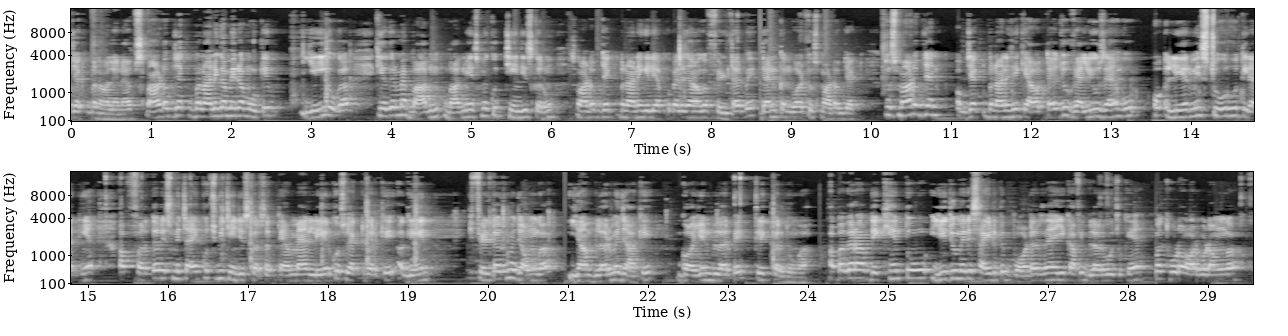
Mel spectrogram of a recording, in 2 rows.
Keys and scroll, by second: 16.2 alt+space.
